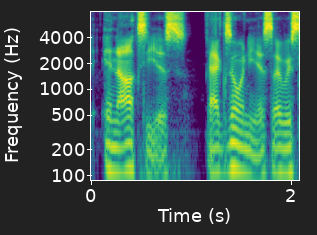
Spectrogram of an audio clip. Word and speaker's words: Axonius: How Israel Intel linked and Axius penetrated 70 US Oh. They like to penetrate. Why is this not opening? How Israeli linked A- Inaxius Axonius, I always say it wrong.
